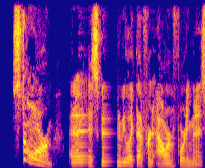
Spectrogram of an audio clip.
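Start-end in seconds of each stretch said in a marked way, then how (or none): 0.2-0.8 blurted, excited, yelled shout. Showing how scene transitions are done: yelling a scene transition. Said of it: "that's how I do my scene transitions".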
